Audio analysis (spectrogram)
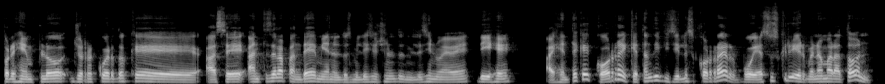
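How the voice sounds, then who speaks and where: A man's voice: mid-range voice, a little fast, few pauses. Man musing on experiences. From Colombia. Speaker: guest. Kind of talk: casual interview talk.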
